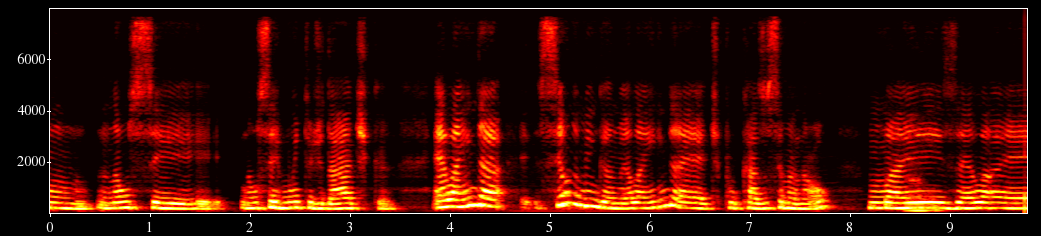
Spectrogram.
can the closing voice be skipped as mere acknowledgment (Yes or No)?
Yes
